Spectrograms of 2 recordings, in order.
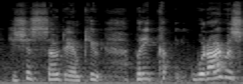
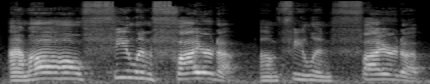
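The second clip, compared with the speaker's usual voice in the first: louder, higher, slow rally chant; fired-up impression; 4 semitones higher, 6 dB louder, slower than usual. Obama leaning in to the crowd, slow hammed-up rally call. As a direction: drawl it out like a rally leader. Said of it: "he leans over and he goes".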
